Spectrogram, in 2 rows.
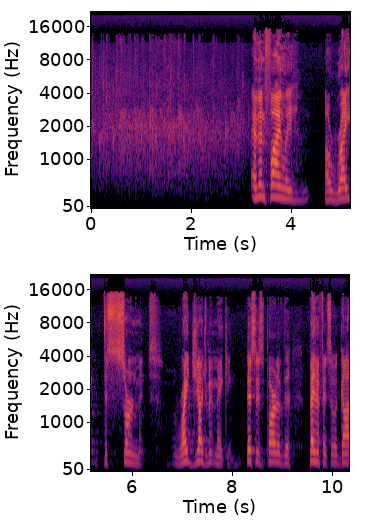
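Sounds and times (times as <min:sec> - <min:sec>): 
audience clapping hands: 0:00.0 - 0:03.9
speech: 0:03.2 - 0:10.3.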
